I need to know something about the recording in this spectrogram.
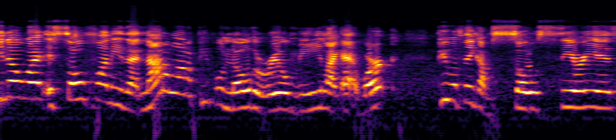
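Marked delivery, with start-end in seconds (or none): none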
